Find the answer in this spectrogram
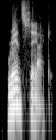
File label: "ransack", American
